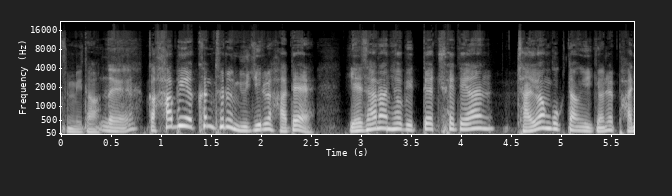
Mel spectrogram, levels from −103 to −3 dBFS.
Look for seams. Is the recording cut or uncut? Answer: uncut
